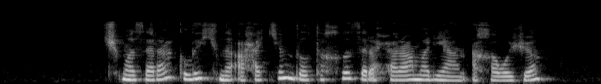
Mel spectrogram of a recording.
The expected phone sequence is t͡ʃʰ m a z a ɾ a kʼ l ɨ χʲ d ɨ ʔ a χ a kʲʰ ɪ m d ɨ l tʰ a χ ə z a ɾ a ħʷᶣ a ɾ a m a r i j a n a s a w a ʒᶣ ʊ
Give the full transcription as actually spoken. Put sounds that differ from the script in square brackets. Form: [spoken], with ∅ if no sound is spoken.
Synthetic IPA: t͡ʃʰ m a z a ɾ a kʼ l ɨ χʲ [n] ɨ ʔ a [ħ] a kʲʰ ɪ m d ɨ l tʰ a χ ə z a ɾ a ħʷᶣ a ɾ a m a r i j a n a [χ] a w a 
